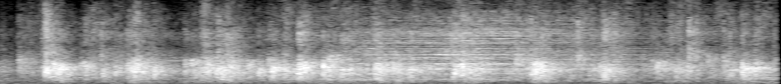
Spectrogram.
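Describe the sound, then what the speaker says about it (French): A congregation applauding during a Sunday church service at Rehoboth Tabernacle: steady, fairly distant clapping from many hands that continues evenly throughout. "Acclamons très fort."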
